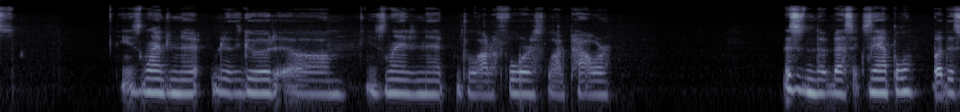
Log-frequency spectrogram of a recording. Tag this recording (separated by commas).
Speech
